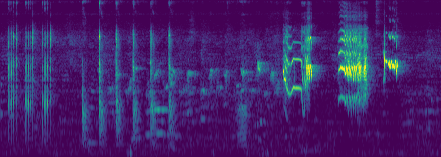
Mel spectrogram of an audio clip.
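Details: Javan myna song mixing sharp clicks and chattering notes, then loud, harsh, drawn-out squawks with whistled edges toward the end.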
